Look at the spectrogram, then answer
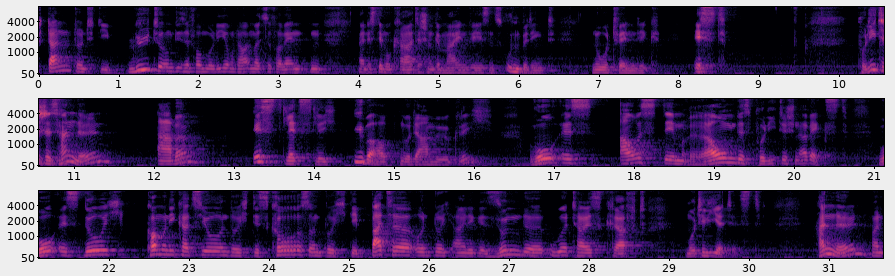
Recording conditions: live audience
